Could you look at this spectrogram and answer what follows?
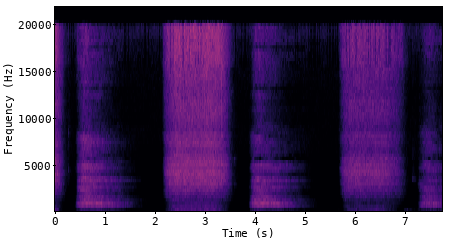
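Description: Deep belly breathing during qigong practice: four slow, long breaths, each a loud, close airy rush through the nose and mouth separated by quiet pauses, with a short snort-like catch near the end.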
